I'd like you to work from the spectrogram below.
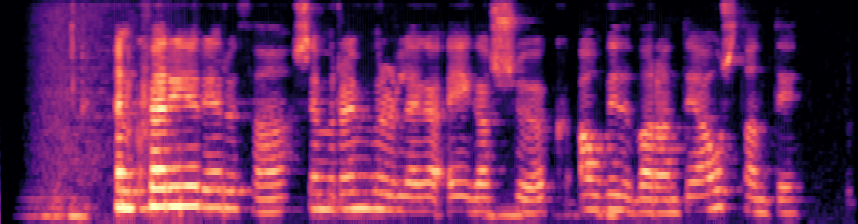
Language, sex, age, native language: Icelandic, female, 40-49, Icelandic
